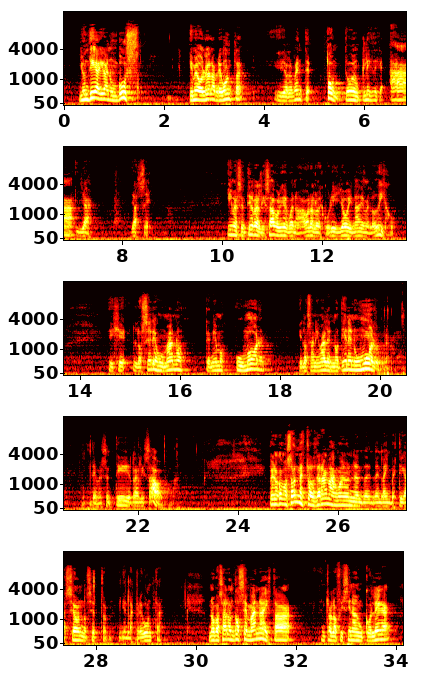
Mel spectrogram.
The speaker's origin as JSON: {"language": "Spanish", "country": "Germany", "said": "Cuando yo era niño, tenía unos 7 años. Yo soy un niñito alemán, ¿no?"}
